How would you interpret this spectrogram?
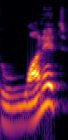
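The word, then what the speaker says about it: Onett: Now, don't know, there's no official pronunciation for the name of this town. I've always said on it, but a lot of people go with want it or want.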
